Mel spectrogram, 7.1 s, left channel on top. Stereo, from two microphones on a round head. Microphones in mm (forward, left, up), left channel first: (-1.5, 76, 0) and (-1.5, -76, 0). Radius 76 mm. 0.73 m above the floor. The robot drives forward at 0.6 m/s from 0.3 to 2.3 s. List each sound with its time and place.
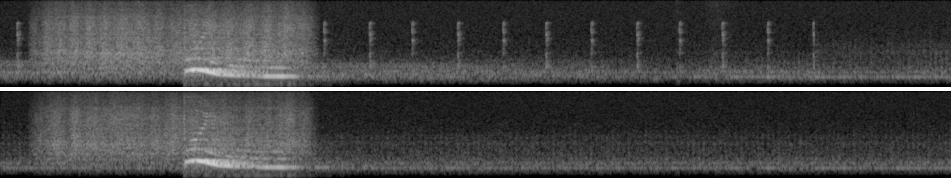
1.4 s a child speaking: 25° right (ahead or behind), 0.7 m; by 2.2 s 15° right (ahead or behind), 1.2 m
